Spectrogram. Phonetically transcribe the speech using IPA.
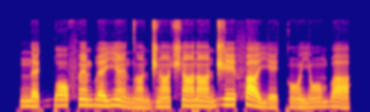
n ɛ˧ ɡ͡b ɔ˦ f ɛ̃˦ b ɛ˦ j ɛ̃˦˨ d ã˨ d͡ʒ ã˧ ʃ ã˦ ɾ ã˧ d͡ʒ e˦ f a˦˨ j e˨ k ɔ̃˨ j ɔ̃˨˦ b a˦˨

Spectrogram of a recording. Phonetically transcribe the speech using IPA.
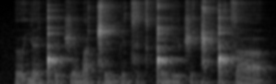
ə j ɛ ǃʼ ə t͡ʃ ɛ w a ǁ e b e d͡z ɛ t͡s ǃ ə j e d͡ʒ ɛ ɡ͡ǁ ɵ ɡ͡ǃ a t͡s a

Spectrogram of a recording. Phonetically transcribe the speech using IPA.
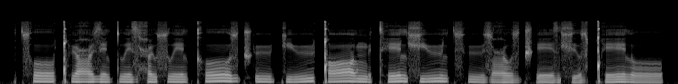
t͡sʰ oː ǃʰ ʏ ʕ ʏ z e l tʷ eː z ħ ʏ sʷ eː l kʰ oː z t͡ʃʼ ʉː kʲ ʉː ǃ ɔː l ŋ ʏ tʰ e l xʲ ʉː l t͡sʰ ʉː z ʕ o z t͡ʃʼ eː z xʲ o z ǃʰ eː l o

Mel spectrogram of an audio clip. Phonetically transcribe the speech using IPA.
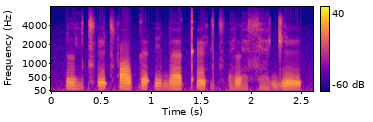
l i̤ t͡sʼ ĩ t͡sʼ ɒ o̯ k ɘ ʔ i b ɜ kʼ ɛ̃ k t͡sʼ ɛ̤ l ɛ̤ s ɛ̤ d͡ʒ ĩ

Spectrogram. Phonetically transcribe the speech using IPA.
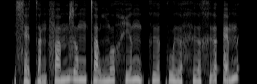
s ɛ˧˩ t̪ a̰˧˨ ŋ f a˨˦ m z o˧ ŋ t̪ a̰˧˨ w ŋ o˧ h i˨˦ ə̯ ŋ o̰˧˨ k ɨ˨˦ ə̯ k w ɨ˨˩ ə̯ h ɨ˨˩ ə̯ x ɨ̰˧˥ ə̯ ʔ ɛ̰˧˥ m

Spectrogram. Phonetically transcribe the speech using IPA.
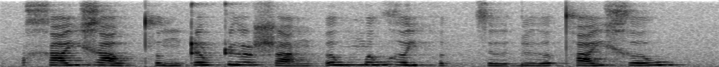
x a˧˥ j ɣ a˨˩ w t̪ʰ ə˨˩˨ ŋ ʈ ə˧˥ w ʈ ɨ˧ ə̯ ʂ a˨˩˨ ŋ ʔ ə˧ w m ə˧˥ w ɣ ə˨˩ j h ə˨˩ k̚ s ɨ˨˩˨ ɗ ɨ˨˩˦ ə̯ t̪ʰ a˧˥ j x ə˧˥ w

